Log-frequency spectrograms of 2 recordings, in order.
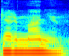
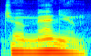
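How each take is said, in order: First: It is said as Korean ge-reu-ma-nyum. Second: It is said in English, stressing the second syllable. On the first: "우리말로는 게르마늄" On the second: "영어식 발음은 예, germanium"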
